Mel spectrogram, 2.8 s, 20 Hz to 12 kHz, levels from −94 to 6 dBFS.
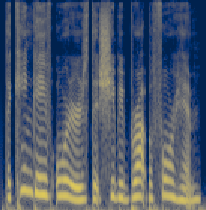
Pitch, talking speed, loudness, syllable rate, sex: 235 Hz, 220 wpm, -15 LUFS, 5.1 syllables/s, female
